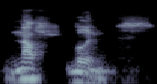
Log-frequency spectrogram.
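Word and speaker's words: نصب: Non sod dengan ba, ya. Kalau nak bariskan non pada atas, sod tu disukunkan dan ba tu di tanwin dhammahkan. Itu dia kita sebut harfun nasab. Harfun nasab tu ejaan dia sebenar macam ni lah, nasbun.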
